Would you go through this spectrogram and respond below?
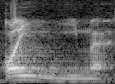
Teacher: Ini ketika berhenti maka diganti dengan huruf ha, maka dibaca qayyimah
